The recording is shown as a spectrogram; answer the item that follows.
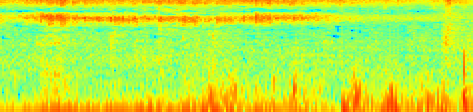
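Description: Wind buffeting the microphone outdoors, a steady low rumble, with a faint high hiss over it.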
